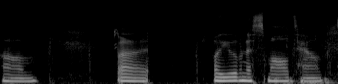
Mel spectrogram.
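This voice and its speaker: In a dry, close sound with no echo, a woman with an American accent speaks at a fairly low pitch in a dark, mellow tone. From American, West Coast. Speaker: streamer chatting with viewers. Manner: fast talker.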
